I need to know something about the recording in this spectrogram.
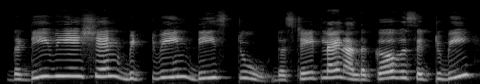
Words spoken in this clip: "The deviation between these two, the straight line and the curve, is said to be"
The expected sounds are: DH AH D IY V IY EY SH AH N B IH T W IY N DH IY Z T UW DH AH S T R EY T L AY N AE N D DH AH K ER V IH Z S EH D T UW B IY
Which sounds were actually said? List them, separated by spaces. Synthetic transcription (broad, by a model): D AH D IY V IY EY SH AH N B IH T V IY N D IY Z T UW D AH S T EY T L AY N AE N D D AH K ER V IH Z S EH D T UW B IY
